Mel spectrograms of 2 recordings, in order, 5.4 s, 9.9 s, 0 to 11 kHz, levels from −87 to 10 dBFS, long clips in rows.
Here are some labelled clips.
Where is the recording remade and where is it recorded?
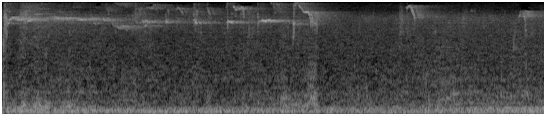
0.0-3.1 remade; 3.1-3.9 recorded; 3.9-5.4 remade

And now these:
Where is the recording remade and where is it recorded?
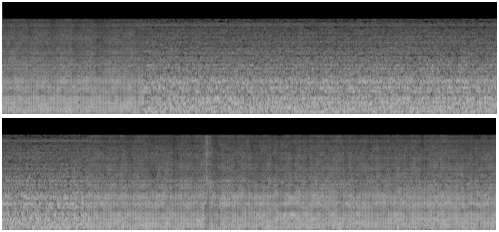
0.0-1.4 remade; 1.4-5.8 recorded; 5.8-9.9 remade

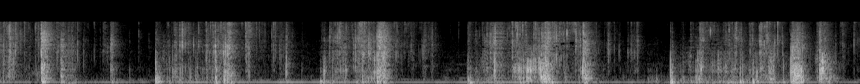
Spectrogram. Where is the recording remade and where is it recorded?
0.0-8.6 recorded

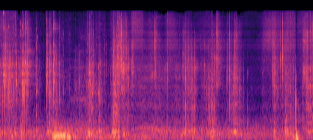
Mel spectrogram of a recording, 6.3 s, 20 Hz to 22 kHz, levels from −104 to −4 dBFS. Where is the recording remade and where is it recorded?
0.0-2.4 recorded; 2.4-6.3 remade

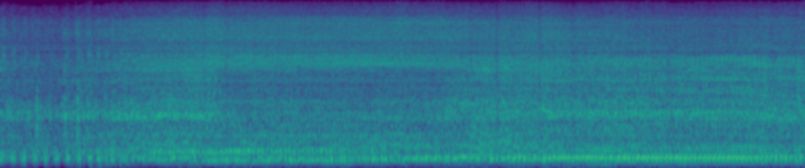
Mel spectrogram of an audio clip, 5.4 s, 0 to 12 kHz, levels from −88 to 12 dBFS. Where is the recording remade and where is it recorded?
0.0-0.9 recorded; 0.9-4.1 remade; 4.1-5.4 recorded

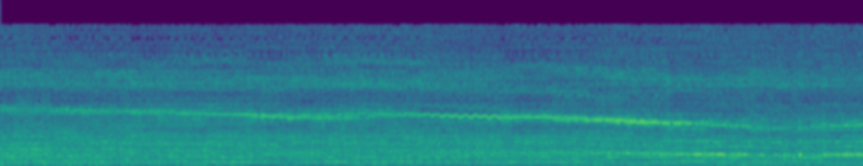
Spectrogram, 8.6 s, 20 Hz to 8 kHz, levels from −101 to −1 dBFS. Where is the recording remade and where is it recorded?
0.0-4.2 remade; 4.2-5.0 recorded; 5.0-8.6 remade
